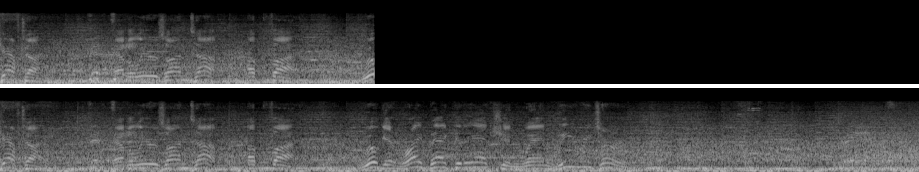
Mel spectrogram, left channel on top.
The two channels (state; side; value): drops out; left; at 3.8 s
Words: halftime. Cavaliers on top, up 5. We'll get right back to the action when we return.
